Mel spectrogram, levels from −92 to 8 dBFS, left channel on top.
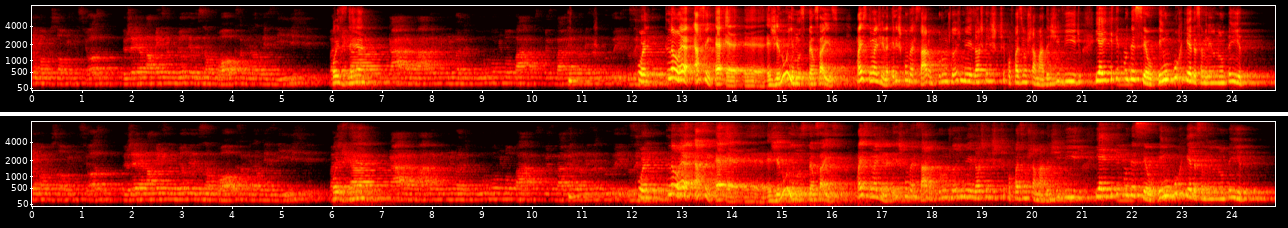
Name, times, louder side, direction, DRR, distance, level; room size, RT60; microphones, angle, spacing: voice 1, 0.0-1.4 1.8-5.6 5.9-6.9 7.1-12.5 21.7-22.1, equal, 45° left, -9 dB, 1.7 m, -36 dB
voice 2, 6.0-6.7 10.7-10.8 12.1-12.3 12.7-16.0 16.5-24.2, left 5 dB, 85° left, 10 dB, 0.4 m, -23 dB
5.4 x 4.6 x 5.7 m, 2.2 s
head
